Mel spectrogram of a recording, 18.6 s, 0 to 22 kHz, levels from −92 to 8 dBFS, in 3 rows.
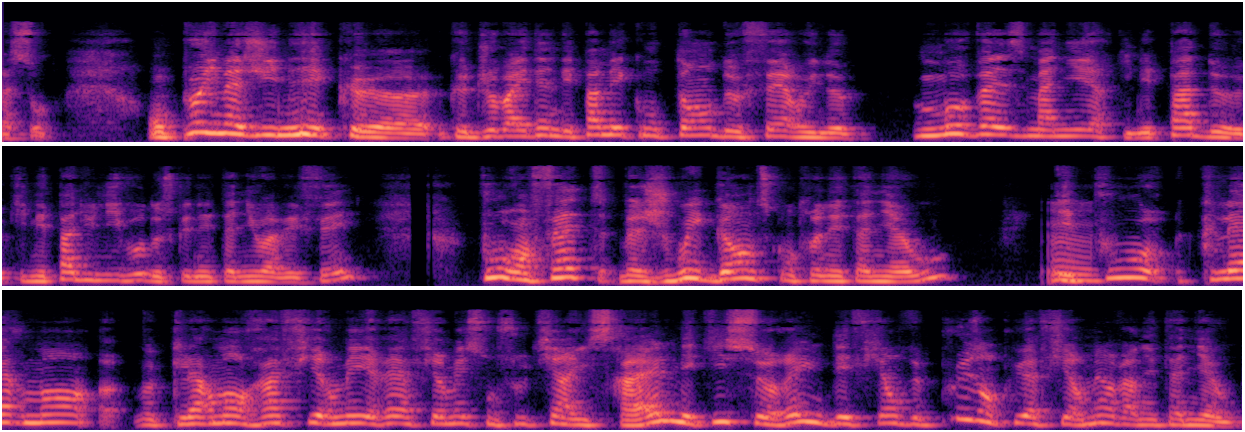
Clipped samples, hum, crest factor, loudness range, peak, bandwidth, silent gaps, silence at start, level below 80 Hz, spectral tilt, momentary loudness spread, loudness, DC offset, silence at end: under 0.1%; none; 16 dB; 4 LU; -2 dBFS; 12.5 kHz; 8.26-8.33 s; 0 s; -64 dBFS; -6.5 dB/octave; 10 LU; -19 LUFS; under 0.1%; 0 s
